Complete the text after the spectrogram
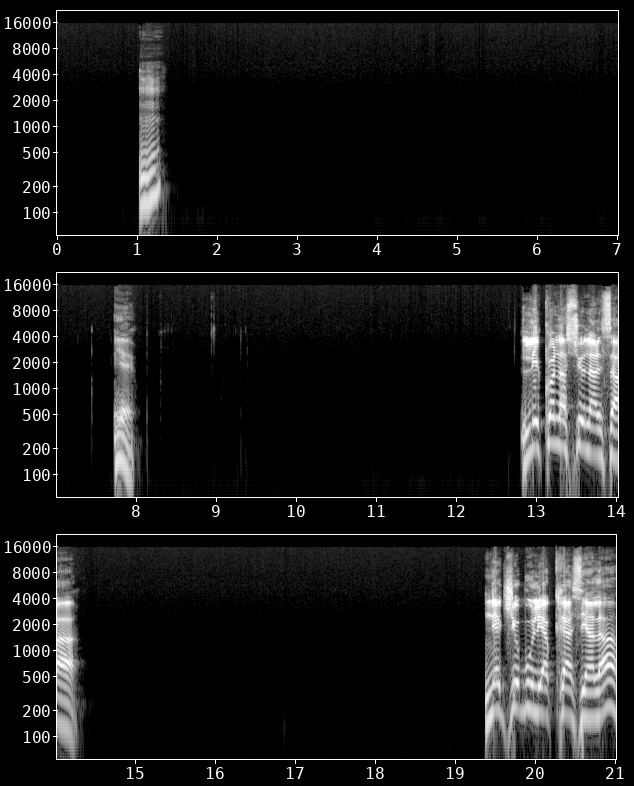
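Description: A man speaks close into a microphone in short bursts, with long pauses between them.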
